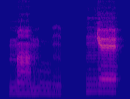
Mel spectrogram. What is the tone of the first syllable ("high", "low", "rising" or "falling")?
low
